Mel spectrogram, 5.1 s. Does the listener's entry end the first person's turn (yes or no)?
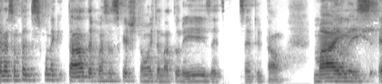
no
